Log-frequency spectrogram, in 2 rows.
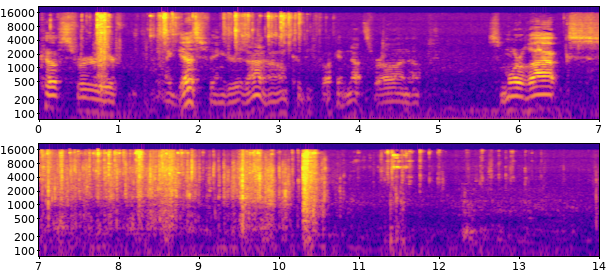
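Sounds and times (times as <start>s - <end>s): keys and padlocks jangling: 0.5s - 3.4s, 10.9s - 13.3s
plastic bag handling noise: 7.0s - 11.0s.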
